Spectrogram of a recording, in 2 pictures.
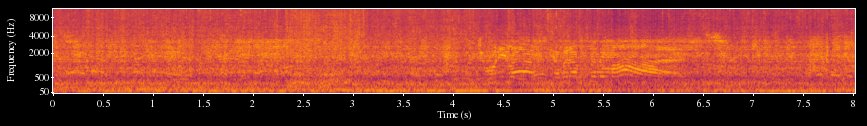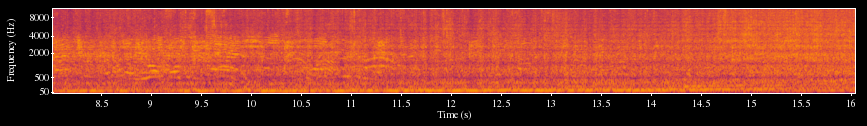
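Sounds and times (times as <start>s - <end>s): race car engines running: 0.0s - 16.0s.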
